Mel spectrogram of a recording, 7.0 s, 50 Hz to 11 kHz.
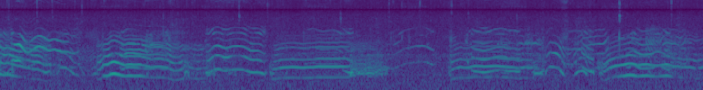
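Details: Several newborn puppies from Ari's G-litter, recorded over their first four days in October 2012, whine in steady, drawn-out wavering tones, some held flat, others arching up and down, with brief pauses between bursts.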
